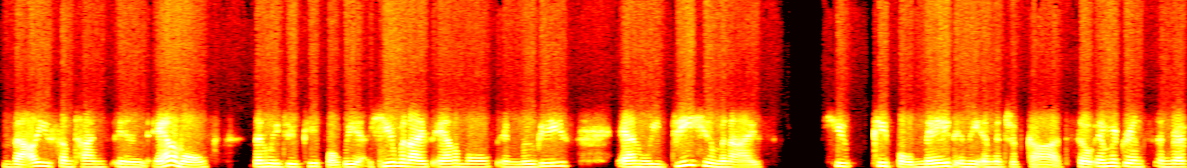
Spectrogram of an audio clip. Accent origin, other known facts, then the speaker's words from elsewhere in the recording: Wisconsin, United States; I was born in Wisconsin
